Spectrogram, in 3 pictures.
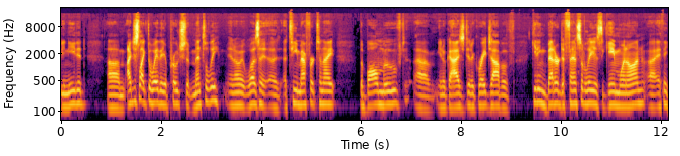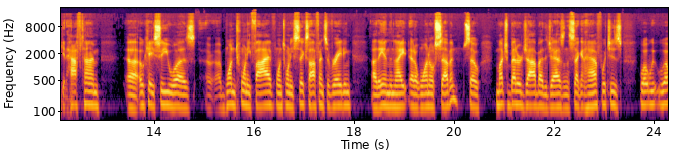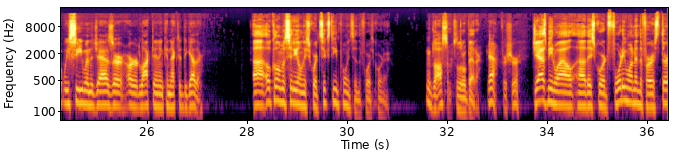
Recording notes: Jazz Postgame Show. Courtside interview. Postgame press conference audio.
